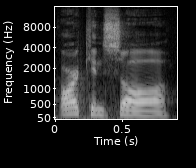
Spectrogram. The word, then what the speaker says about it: Arkansas: We're heading out to Arkansas. See, the problem with that rhyme is that Arkansas, while it does rhyme with saw, It only rhymes with saw because it's literally the word Arkansas.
